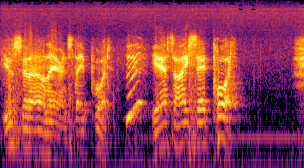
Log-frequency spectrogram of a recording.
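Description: A young woman speaks quickly up close.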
